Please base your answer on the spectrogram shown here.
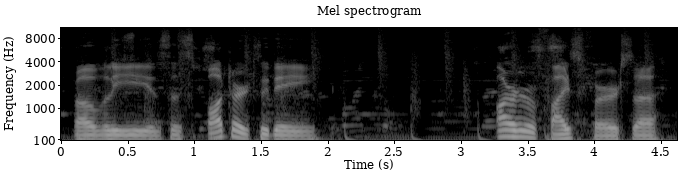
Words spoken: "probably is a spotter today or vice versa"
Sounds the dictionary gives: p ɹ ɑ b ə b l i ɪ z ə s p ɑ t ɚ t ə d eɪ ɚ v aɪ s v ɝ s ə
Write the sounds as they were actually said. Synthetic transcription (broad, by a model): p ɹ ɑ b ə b l i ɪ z ə s p ɑ t ɚ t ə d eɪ ɚ f aɪ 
